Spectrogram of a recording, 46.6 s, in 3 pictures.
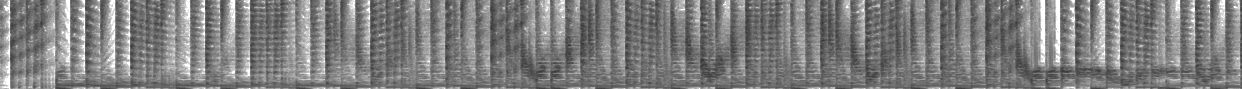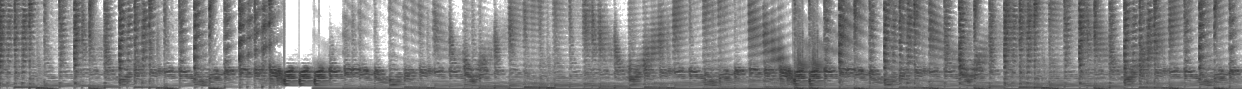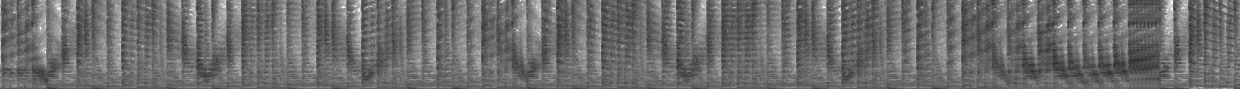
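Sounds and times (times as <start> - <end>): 
guitar beat: 0.7 - 46.5.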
